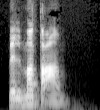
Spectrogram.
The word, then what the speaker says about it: بالمطعم: بالمطعم. بالمطعم. – Note that the word starts with a B sound that stands for the preposition at. It is followed by an L sound, which is the definite article.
